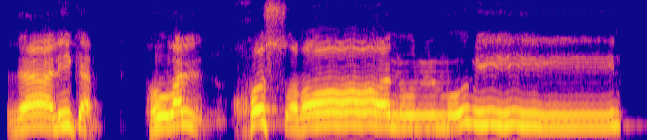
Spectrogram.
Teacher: خا کو موٹا را موٹا اور را کے آگے الف ہے 1 سیکنڈ کی مد کریں گے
